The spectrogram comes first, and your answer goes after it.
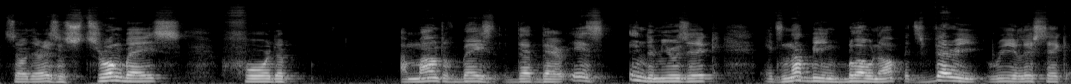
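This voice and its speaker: Guy w non-native english accent, casual hobby vlog chat, slow, kinda halting, stops mid thought. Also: mid-range voice, a little mellow. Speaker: audio hobbyist vlogger.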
